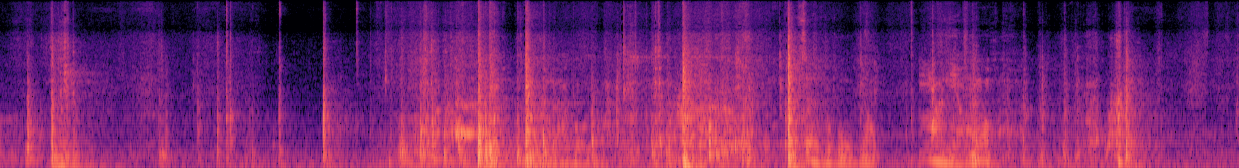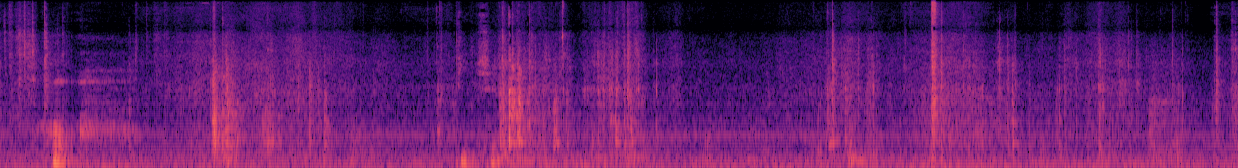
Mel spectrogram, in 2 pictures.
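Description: Cables rustle and plastic connectors click as they are handled.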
